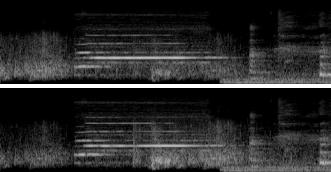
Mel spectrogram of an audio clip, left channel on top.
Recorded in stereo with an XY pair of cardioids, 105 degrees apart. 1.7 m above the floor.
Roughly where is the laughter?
Ahead.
